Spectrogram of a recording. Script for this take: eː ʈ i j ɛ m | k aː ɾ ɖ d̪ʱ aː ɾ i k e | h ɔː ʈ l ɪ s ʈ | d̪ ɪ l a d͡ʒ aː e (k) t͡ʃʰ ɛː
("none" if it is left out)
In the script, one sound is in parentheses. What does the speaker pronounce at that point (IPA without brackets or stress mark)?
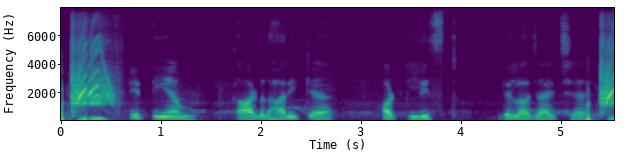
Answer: none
